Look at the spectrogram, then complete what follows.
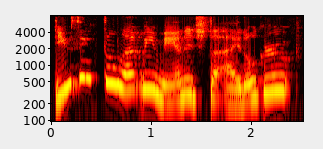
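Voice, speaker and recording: A woman voicing an eager, earnest, excitable teenage boy in a fan fiction story. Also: very high-pitched, normal speed, pitched above the performer's own voice.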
